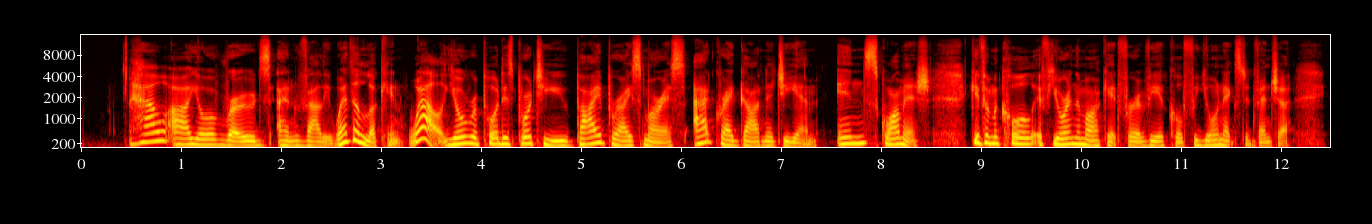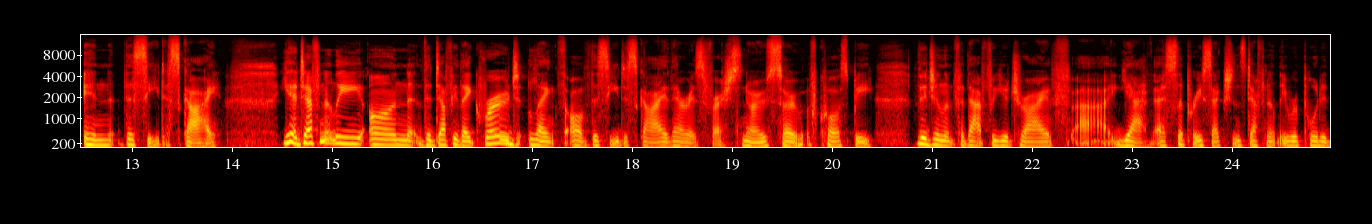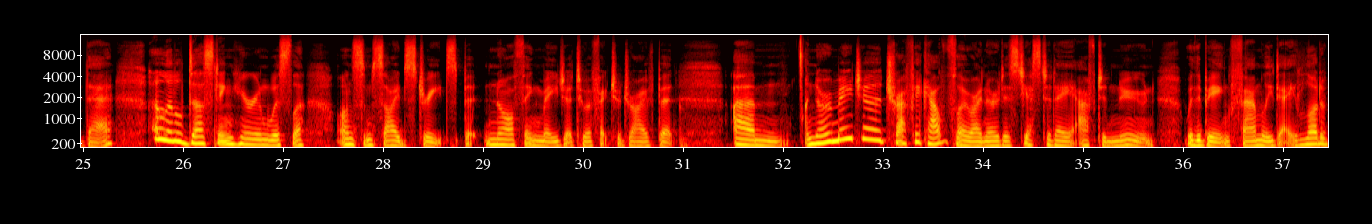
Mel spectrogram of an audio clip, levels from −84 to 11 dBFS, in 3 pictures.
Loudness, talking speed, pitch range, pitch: -21 LUFS, 185 wpm, 145-200 Hz, 165 Hz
